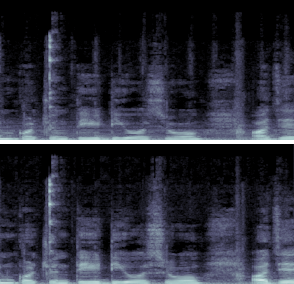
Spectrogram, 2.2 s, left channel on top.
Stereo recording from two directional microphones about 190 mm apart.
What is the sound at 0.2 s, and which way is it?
Speech, 35° right (ahead or behind).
